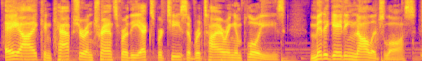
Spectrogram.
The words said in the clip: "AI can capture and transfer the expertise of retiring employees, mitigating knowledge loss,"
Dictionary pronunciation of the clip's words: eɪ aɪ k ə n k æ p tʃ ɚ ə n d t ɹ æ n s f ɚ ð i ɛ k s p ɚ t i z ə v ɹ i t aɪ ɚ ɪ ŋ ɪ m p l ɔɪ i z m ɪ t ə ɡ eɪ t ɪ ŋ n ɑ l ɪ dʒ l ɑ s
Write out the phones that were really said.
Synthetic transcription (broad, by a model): eɪ aɪ k ə n k æ p tʃ ɚ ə n t ɹ æ n s f ɚ ð i ɛ k s p ɚ t i z ə v ɹ i t aɪ ɚ ɪ ŋ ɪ m p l ɔɪ i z m ɪ t ə ɡ eɪ t ɪ ŋ n ɑ l ɪ dʒ l ɑ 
